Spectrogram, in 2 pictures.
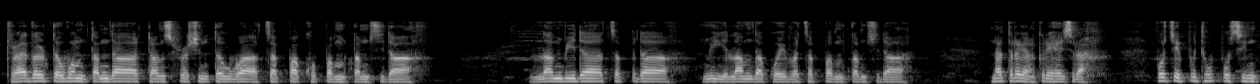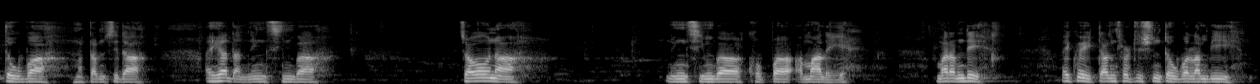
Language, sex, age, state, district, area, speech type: Manipuri, male, 60+, Manipur, Senapati, urban, spontaneous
